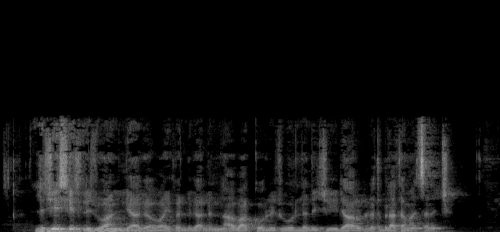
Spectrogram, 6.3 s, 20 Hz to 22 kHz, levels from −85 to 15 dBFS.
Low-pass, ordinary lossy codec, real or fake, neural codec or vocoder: 10.8 kHz; AAC, 48 kbps; real; none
